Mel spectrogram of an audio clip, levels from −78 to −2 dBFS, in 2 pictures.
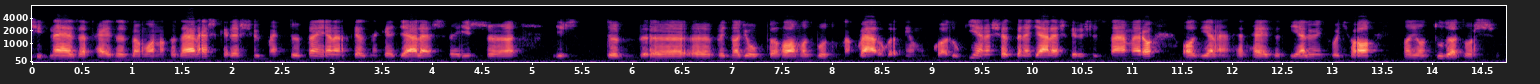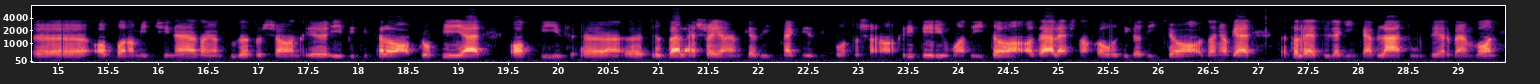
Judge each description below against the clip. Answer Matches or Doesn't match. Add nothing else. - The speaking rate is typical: Matches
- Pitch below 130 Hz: Matches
